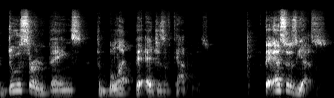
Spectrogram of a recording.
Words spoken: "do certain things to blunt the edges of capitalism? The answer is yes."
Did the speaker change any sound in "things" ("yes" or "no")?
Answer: no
